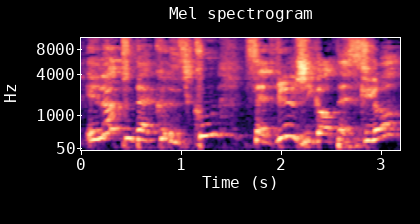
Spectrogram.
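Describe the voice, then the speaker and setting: Halting Québécois man, high animated voice. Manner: halting, full of restarts and "comment dire". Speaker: open-mic storyteller. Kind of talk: rambling comic story on stage. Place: café stage at an open-mic night. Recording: roomy live café recording from off-mic.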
